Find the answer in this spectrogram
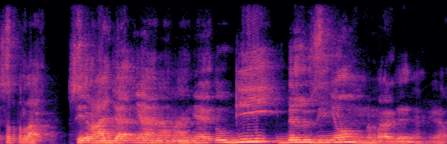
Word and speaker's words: Guy: namanya Guy, tulisannya Guy kan bacanya Guy kan, Guy de Lusignan.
